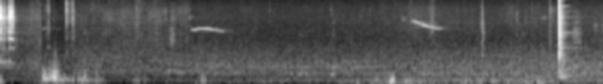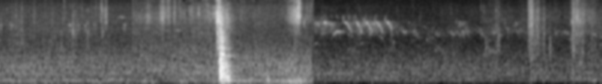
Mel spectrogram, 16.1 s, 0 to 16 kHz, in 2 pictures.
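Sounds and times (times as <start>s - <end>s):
faint outdoor background: 0.0s - 16.0s
bird chirps: 2.4s - 3.1s, 5.4s - 6.0s.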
